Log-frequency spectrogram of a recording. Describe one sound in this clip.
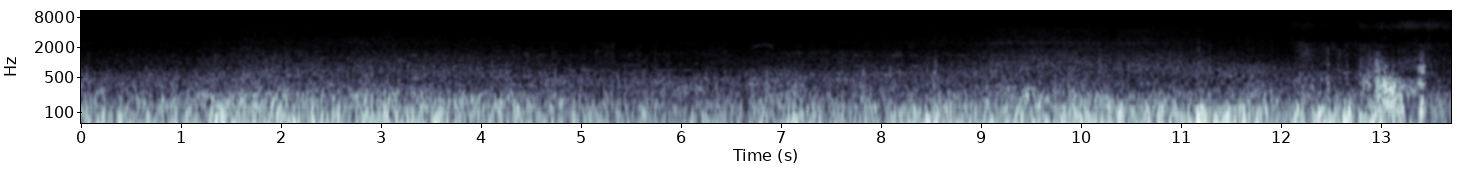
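Strong wind rushes and buffets loudly against a microphone throughout.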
